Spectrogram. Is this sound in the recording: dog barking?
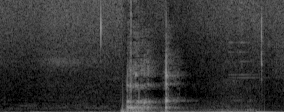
no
